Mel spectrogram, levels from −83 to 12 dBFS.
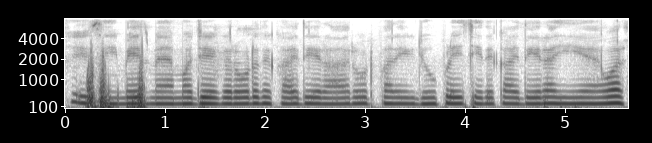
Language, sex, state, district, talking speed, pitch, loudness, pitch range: Hindi, female, Rajasthan, Churu, 225 wpm, 200 Hz, -17 LUFS, 200-205 Hz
